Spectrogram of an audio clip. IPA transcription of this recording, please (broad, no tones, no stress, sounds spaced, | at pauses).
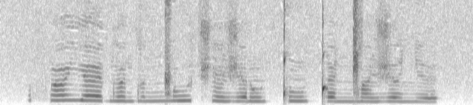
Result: f œ̃ j ɛ d œ̃ d ʊ ŋ͡ǁ u t͡ʃ ɐ̃ ʒ ə ɾ ũ ǃ ũ ǃ ɛ ŋ͡ǁ ɐ̃ ʒ ə ʎ ɪ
